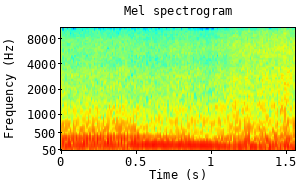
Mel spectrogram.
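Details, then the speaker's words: 1972 Toyota Celica 18RG with rebuilt twin Mikuni 40PHH carbs, accelerator pumps set mid-range: at full throttle, air-fuel ratio reads 14.2 and the note sags for about a second before pulling. This is a bog under full throttle; cause not confirmed. "I'm going to be watching my air-fuel ratio gauge down here, making sure that when I'm under full throttle, that I'm hitting about that 14. There it is. 14.2. It bogs for a second."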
